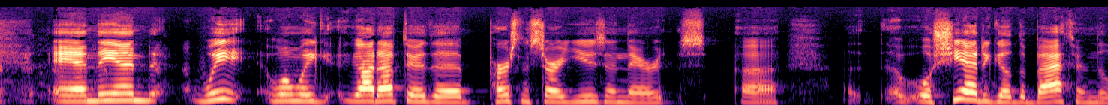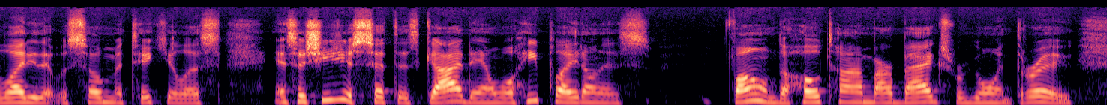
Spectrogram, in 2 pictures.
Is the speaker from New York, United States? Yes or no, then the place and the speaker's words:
no; Texas, United States; And I said, oh, I'm not a missionary. I said, I'm from Texas.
